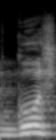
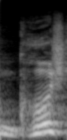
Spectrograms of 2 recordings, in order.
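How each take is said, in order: First: The first consonant has no h sound. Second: The first consonant has a breathy h sound. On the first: The speaker calls it right. "एच silent रहता है" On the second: The speaker calls it wrong. "इसको घोस्ट नहीं बोलोगे आप"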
